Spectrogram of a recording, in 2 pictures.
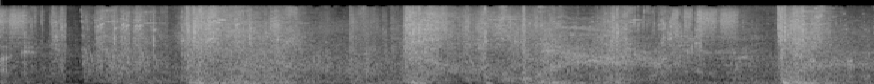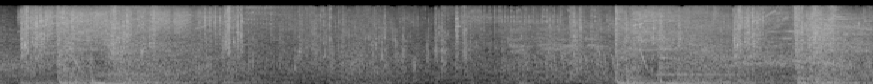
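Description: A blade slashes and strikes enemies with heavy thuds.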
